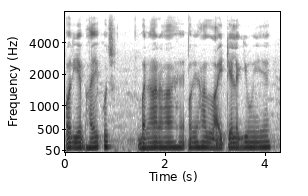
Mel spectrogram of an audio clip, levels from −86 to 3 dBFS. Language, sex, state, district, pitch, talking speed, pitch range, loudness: Hindi, male, Uttar Pradesh, Lucknow, 110 Hz, 180 wpm, 105-110 Hz, -15 LUFS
